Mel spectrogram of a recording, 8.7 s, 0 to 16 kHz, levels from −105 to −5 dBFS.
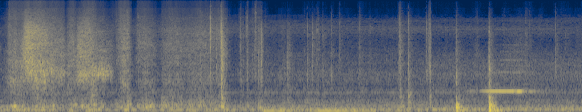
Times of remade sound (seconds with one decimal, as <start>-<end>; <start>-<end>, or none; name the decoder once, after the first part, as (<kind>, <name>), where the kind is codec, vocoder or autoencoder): none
